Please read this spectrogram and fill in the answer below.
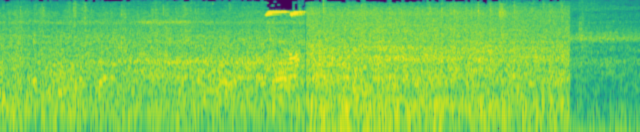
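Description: Outdoor street ambience: steady road traffic noise mixed with the faint chatter of people walking past. The background changes abruptly about four and seven seconds in.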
